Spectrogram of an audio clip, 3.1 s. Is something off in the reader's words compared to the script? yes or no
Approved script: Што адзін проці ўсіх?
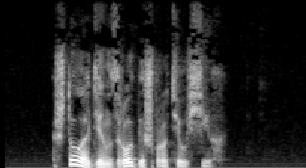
yes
